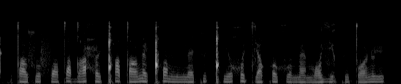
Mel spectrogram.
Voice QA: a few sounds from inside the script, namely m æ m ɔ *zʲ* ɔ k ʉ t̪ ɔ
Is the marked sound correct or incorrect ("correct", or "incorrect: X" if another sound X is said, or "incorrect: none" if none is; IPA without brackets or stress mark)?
correct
